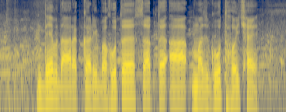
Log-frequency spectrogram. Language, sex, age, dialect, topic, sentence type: Maithili, male, 18-24, Eastern / Thethi, agriculture, statement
